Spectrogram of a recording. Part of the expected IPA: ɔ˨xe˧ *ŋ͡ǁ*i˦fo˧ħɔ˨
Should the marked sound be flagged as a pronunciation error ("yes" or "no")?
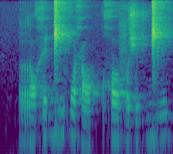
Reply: yes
